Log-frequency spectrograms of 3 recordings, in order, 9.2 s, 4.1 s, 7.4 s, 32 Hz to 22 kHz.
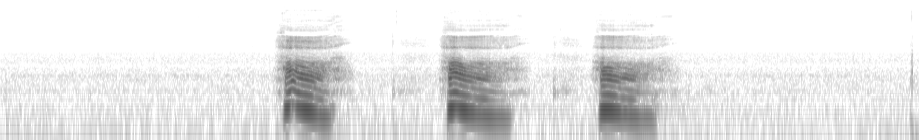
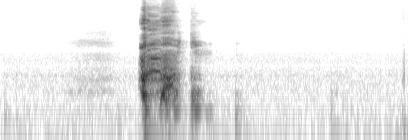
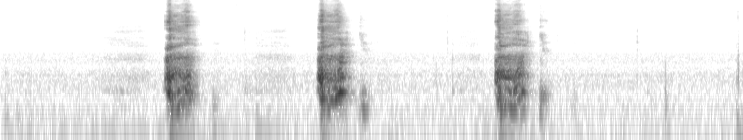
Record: {"exhalation_length": "9.2 s", "exhalation_amplitude": 1308, "exhalation_signal_mean_std_ratio": 0.34, "cough_length": "4.1 s", "cough_amplitude": 7259, "cough_signal_mean_std_ratio": 0.24, "three_cough_length": "7.4 s", "three_cough_amplitude": 3937, "three_cough_signal_mean_std_ratio": 0.27, "survey_phase": "alpha (2021-03-01 to 2021-08-12)", "age": "65+", "gender": "Male", "wearing_mask": "No", "symptom_none": true, "smoker_status": "Ex-smoker", "respiratory_condition_asthma": false, "respiratory_condition_other": false, "recruitment_source": "REACT", "submission_delay": "1 day", "covid_test_result": "Negative", "covid_test_method": "RT-qPCR"}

